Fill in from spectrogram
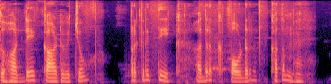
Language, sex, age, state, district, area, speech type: Punjabi, male, 18-30, Punjab, Hoshiarpur, urban, read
